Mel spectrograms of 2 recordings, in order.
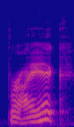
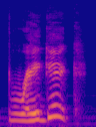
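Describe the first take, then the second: First: The first vowel sounds like 'bright'. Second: The first vowel is an 'a' sound. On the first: The speaker calls it right. "Looks like bright, so I'd pronounce it that way" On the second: The speaker calls it wrong. "Where do you get the A sound from?"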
